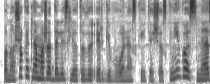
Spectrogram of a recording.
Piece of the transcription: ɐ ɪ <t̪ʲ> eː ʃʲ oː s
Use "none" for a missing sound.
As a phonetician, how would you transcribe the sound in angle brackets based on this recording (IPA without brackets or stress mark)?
t̪ʲ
